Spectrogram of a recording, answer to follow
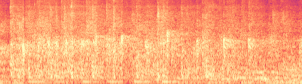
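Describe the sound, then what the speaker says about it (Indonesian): Classroom audience of students clapping together on cue during an Indonesian lesson, a dense, steady patter of hands close by that fills the whole moment with no talking. "Oke, tepuk tangan."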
